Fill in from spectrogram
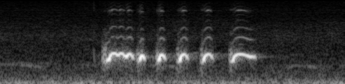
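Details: A wild local zebra dove sings a crisp phrase of six rapid, ringing coos, the first stretched slightly and the last trailing off, over quiet background.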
